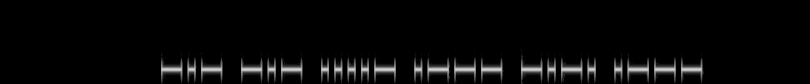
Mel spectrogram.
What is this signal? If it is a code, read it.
Morse code, heard as a keyed tone, about 18 wpm, 700 Hz. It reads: KK4JCJ
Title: Speed Racing - USA 2x3 Call Signs 15wpm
